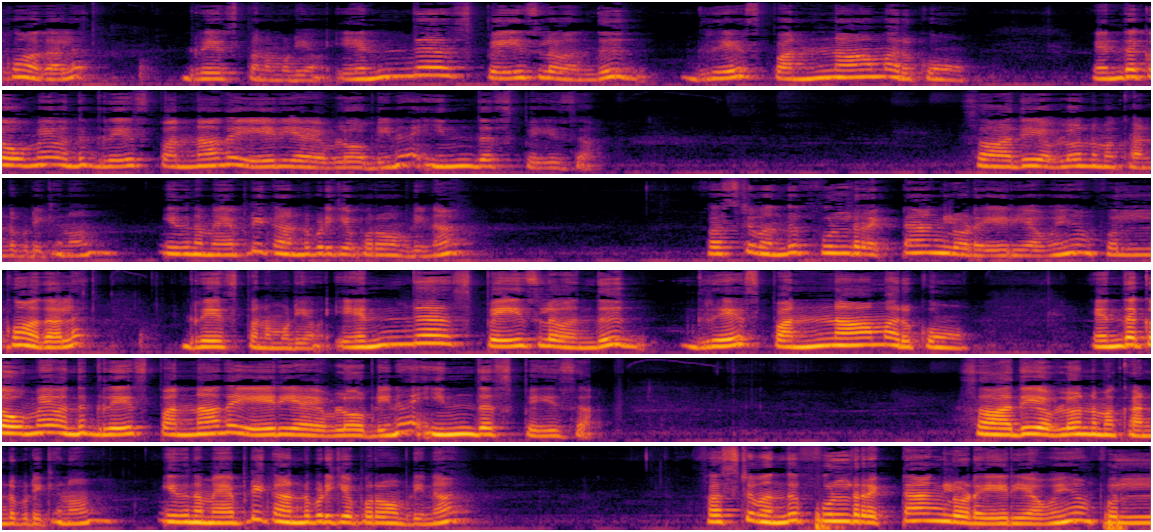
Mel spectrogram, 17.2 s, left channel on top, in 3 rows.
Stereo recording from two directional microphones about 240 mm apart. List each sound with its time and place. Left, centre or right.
0.0 s a woman's voice: right
10.6 s a woman's voice: right
15.0 s a woman's voice: right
